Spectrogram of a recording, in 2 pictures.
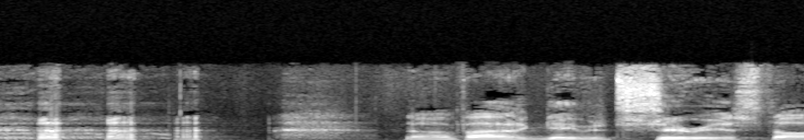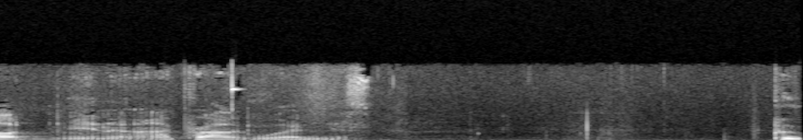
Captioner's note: laughter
